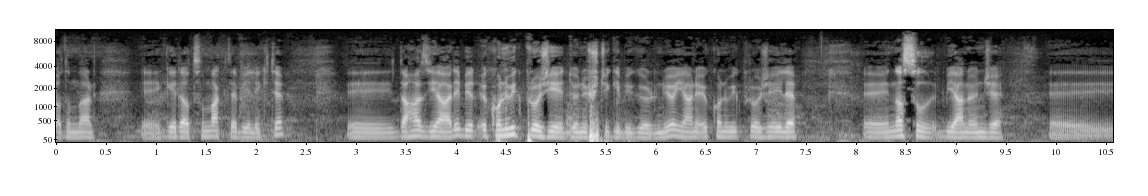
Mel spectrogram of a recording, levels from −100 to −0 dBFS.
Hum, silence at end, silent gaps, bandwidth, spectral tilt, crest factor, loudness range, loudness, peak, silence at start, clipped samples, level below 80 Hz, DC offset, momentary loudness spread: none; 0 s; none; 10 kHz; -4.5 dB/octave; 18 dB; 5 LU; -22 LUFS; -4 dBFS; 0 s; under 0.1%; -36 dBFS; under 0.1%; 16 LU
